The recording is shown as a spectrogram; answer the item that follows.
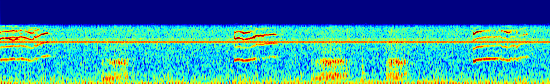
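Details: Kittens beside mother Baileys utter three short rising-falling meows at the start, middle and end, separated by soft scuffling or shuffling noises, with a steady high whine running through.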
